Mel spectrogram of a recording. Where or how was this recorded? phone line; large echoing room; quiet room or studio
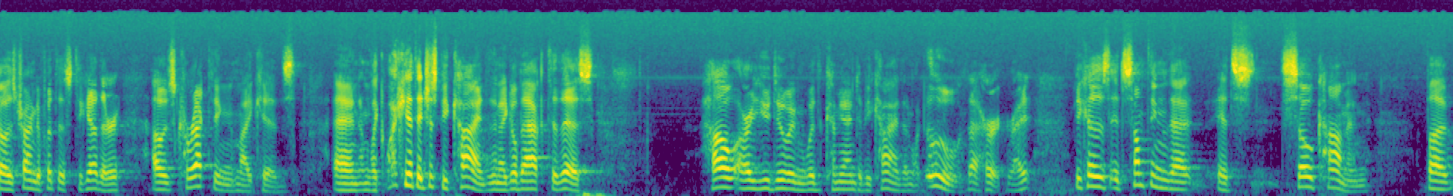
large echoing room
